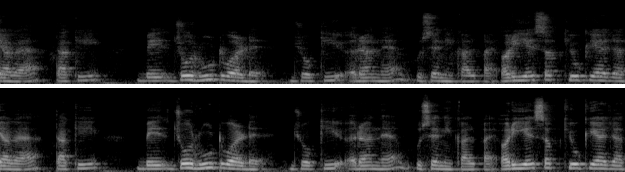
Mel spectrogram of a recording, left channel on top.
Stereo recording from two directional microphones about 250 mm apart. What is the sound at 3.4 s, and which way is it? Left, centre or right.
Speech, right.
